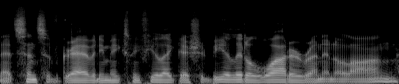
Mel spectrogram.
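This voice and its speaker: Soft-spoken with vocal fry, the voice comes through on a very clean recording with a silent background. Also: man. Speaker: gaming YouTuber. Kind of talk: gameplay commentary. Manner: quiet.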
